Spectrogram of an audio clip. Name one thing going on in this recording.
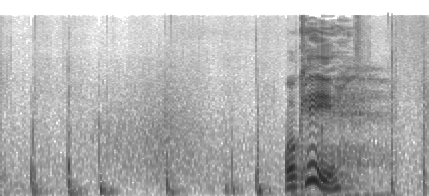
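Footsteps thud on a wooden walkway.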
